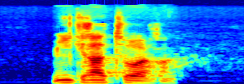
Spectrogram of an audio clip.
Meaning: migration, migrant, migratory
- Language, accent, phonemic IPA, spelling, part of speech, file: French, France, /mi.ɡʁa.twaʁ/, migratoire, adjective, LL-Q150 (fra)-migratoire.wav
